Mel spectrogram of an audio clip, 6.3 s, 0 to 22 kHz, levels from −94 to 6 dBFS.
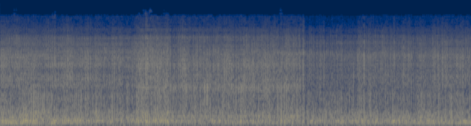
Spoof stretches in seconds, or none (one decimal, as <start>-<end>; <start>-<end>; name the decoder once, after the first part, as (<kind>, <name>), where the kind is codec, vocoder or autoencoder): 0.0-3.8 (vocoder, BigVGAN v2)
